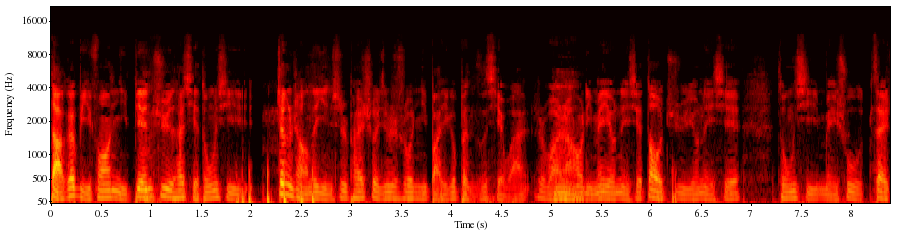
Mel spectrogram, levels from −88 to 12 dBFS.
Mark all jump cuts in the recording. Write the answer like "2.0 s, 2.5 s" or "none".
none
